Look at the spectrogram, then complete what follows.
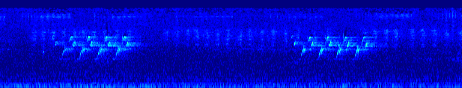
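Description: A songbird singing two short phrases of four or five quick repeated notes, a few seconds apart, over a faint low steady rumble.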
